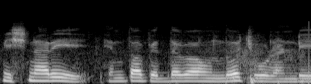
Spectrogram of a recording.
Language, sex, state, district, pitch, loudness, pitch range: Telugu, male, Andhra Pradesh, Sri Satya Sai, 150 Hz, -15 LUFS, 140-160 Hz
